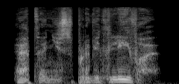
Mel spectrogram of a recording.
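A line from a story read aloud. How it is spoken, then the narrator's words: Whisper. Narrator (Russian): прошептал он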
